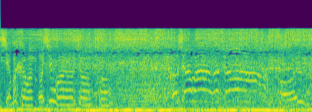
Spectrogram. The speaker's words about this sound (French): Ça y est, il est parti avec sa trottinette à moteur.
